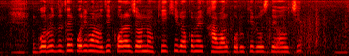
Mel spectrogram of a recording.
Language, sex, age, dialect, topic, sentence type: Bengali, female, 36-40, Rajbangshi, agriculture, question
